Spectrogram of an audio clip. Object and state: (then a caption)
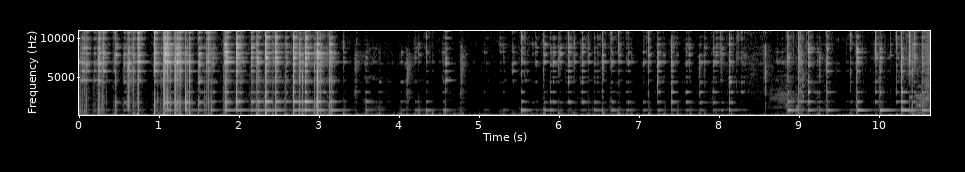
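Cut crystal glass bowl. A large, empty, hollow cut-glass crystal bowl is held up in the hands while fingertips and nails tap rapidly on its outer wall. The quick, dense taps carry a heavy low thump and a clear glassy ring, with a steady tone near 700 Hz and a fainter overtone around 1.8 kHz. The ringing comes and goes as the tapping speeds up and eases off.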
